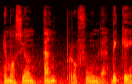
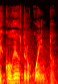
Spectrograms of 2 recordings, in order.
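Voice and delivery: higher, breezy writer voice; writer's reply; 12 semitones higher than usual. Retold or imitated. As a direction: toss off the advice lightly. García Márquez answering her request.

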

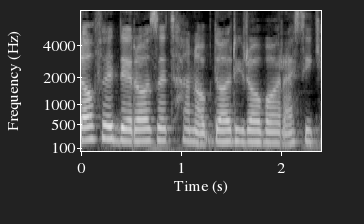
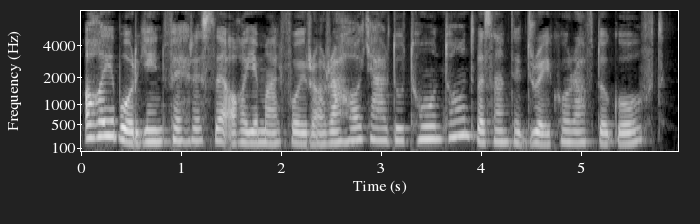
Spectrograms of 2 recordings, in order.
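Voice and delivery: ordinary talk, nothing marked

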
